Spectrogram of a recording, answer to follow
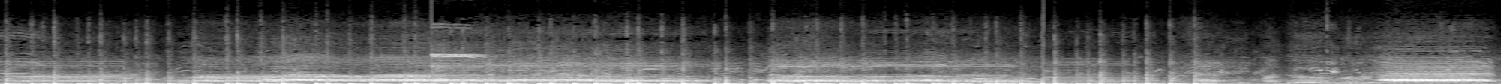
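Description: A football supporters' section chanting in unison over a fast, steady bass-drum beat. The drum stops about twelve seconds in and the massed voices carry on more raggedly.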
